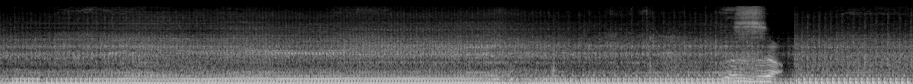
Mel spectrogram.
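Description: A motorcycle engine idles steadily at close range throughout, touring in the Alps of Tirol and Salzburg, with someone talking over the low rumble.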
